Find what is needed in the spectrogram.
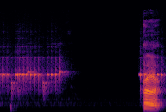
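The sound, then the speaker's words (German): A phone ringtone for an incoming call plays as a pulsing, melodic electronic tone for about a second and a half, then stops; after a short silence a brief burst of voice follows. “Ruft hier jemand an?”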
